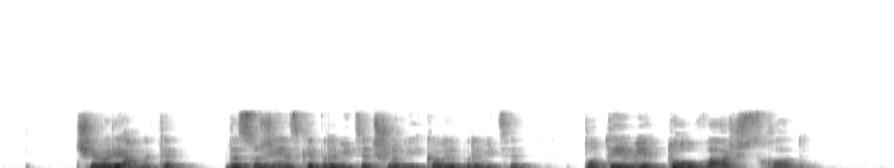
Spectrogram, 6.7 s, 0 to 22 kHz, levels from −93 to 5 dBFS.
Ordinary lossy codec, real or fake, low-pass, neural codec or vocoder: none; real; 7.2 kHz; none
